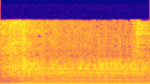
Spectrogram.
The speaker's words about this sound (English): That's the sound of a Kubota Standard L compact tractor, now rolling off the line from Kubota's assembly line in Jefferson, Georgia.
